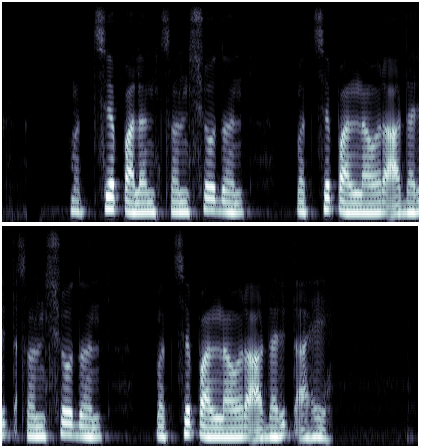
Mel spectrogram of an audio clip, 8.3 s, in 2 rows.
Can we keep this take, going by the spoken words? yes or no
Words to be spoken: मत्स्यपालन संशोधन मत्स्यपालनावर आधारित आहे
no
